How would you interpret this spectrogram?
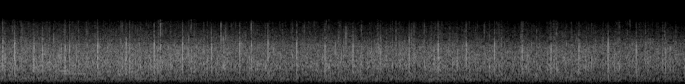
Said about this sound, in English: They did an outstanding job, and they deserve A big round of applause.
